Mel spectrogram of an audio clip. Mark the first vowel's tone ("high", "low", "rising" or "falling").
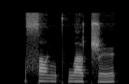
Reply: falling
